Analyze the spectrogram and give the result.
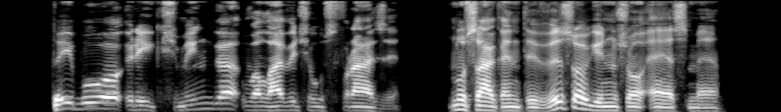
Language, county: Lithuanian, Šiauliai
